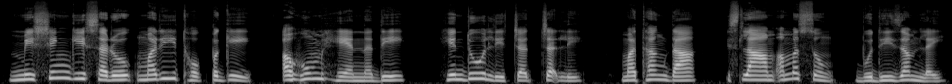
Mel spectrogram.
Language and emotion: Manipuri, neutral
